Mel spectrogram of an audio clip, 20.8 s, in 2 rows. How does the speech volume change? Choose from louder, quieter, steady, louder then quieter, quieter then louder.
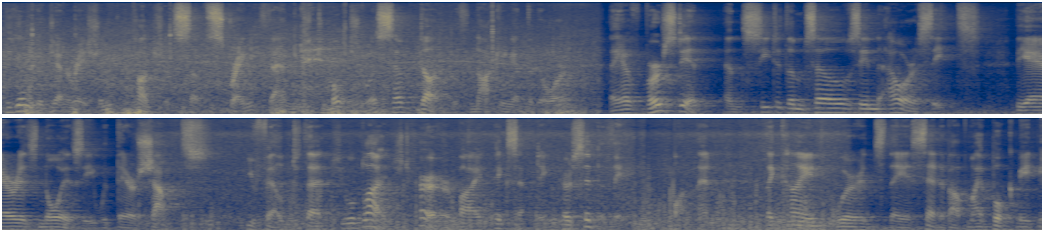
steady.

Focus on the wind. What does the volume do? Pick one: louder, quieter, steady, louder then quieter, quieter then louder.
quieter then louder.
